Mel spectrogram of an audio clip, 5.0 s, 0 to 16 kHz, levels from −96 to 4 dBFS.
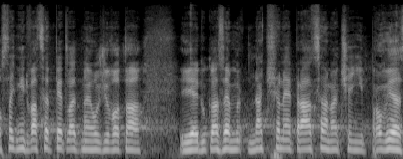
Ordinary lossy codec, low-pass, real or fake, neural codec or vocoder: MP3, 96 kbps; 14.4 kHz; fake; codec, 44.1 kHz, 3.4 kbps, Pupu-Codec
